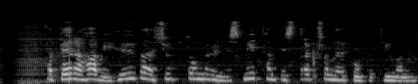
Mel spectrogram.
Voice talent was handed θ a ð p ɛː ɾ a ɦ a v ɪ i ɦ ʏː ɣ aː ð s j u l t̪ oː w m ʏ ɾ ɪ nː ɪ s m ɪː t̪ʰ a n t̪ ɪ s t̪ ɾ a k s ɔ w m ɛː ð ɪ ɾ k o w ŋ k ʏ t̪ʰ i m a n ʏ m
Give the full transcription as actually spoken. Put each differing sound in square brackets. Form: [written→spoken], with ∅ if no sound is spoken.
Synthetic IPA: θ a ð p ɛː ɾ a ɦ a v ɪ i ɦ ʏː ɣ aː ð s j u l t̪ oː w m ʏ ɾ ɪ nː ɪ s m ɪː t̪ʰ a n t̪ ɪ s t̪ ɾ a k s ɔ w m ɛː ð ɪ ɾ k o w ŋ k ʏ t̪ʰ [i→iː] m a n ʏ m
